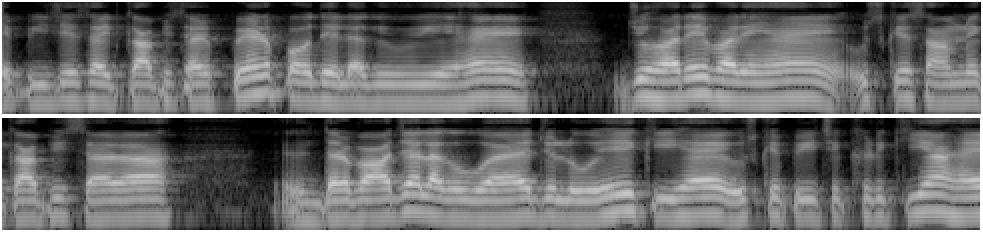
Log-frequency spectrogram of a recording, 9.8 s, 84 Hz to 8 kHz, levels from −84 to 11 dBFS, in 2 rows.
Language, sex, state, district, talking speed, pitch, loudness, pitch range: Hindi, male, Maharashtra, Pune, 170 wpm, 155 Hz, -18 LUFS, 145-165 Hz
